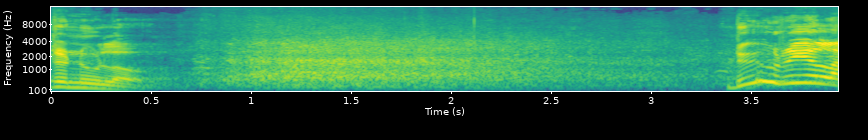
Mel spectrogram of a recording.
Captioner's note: audience laughing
